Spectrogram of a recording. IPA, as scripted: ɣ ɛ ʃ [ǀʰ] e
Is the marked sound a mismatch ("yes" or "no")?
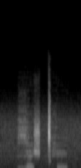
no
